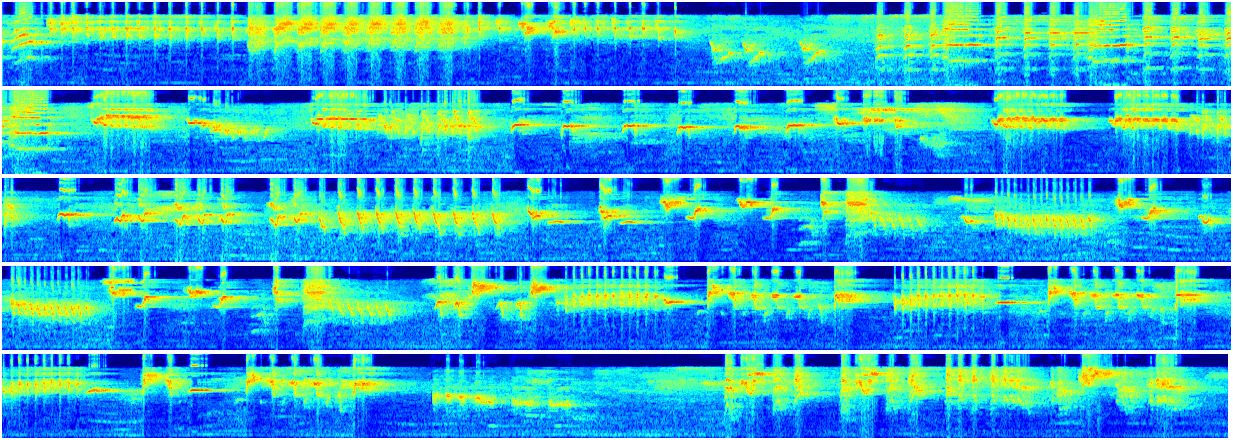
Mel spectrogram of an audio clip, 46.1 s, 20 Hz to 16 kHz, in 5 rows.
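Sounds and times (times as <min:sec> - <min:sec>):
shrike singing scratchy chatter: 0:00.0 - 0:46.0.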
